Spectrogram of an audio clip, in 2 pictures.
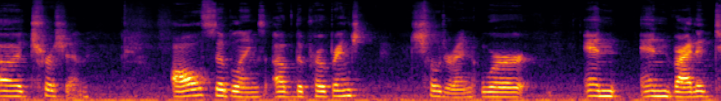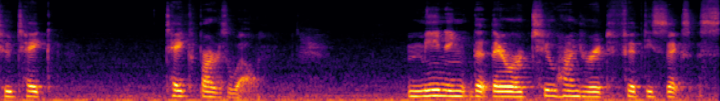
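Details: Stuttering in a woman reading a class PowerPoint presentation aloud; she describes a lot of tension at first that eases as the reading goes on.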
